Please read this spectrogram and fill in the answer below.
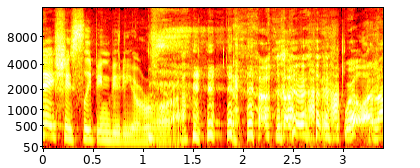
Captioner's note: laughing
